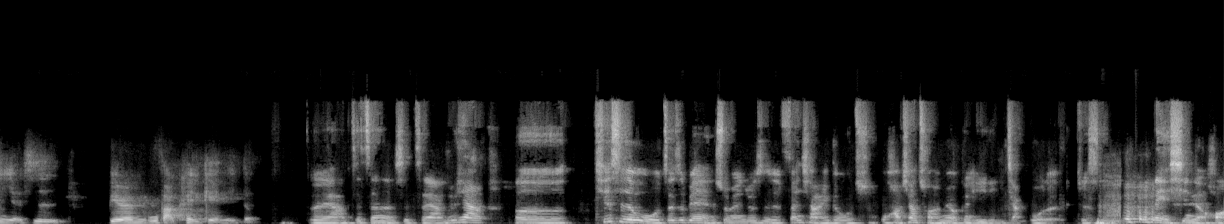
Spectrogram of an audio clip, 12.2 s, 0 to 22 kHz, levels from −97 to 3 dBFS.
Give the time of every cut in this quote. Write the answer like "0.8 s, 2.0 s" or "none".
3.0 s, 3.5 s, 10.7 s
